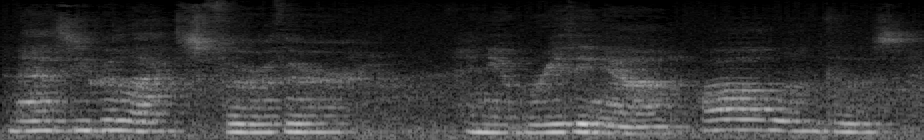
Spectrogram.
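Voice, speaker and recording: A woman guiding a meditation in a slow, soothing, instructive way with long pauses. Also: on the high side. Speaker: meditation guide. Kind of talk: guided meditation. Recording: very echoey room, clearly noisy background.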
